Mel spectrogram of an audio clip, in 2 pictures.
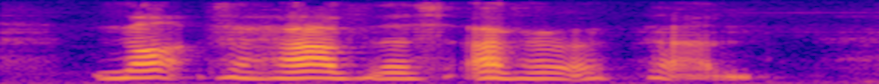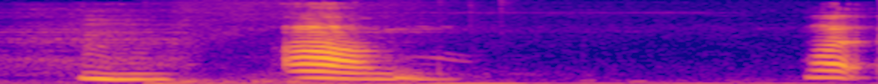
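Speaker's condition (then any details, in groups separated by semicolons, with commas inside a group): Tongue cancer surgery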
